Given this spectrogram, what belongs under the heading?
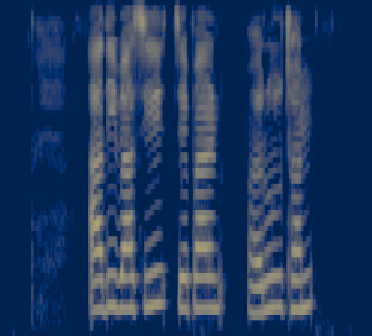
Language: Nepali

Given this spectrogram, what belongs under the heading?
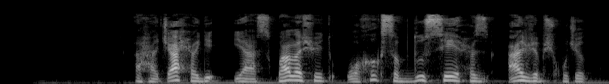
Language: Abkhazian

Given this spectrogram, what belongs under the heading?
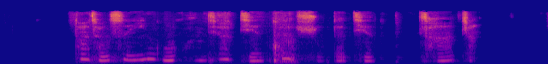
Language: Chinese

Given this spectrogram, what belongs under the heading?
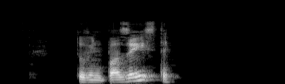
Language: Latvian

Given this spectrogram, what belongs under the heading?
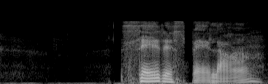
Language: Swedish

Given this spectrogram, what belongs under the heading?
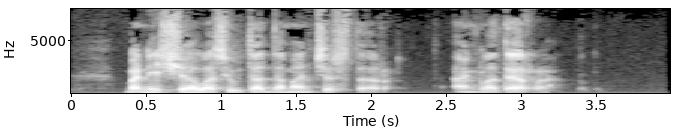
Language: Catalan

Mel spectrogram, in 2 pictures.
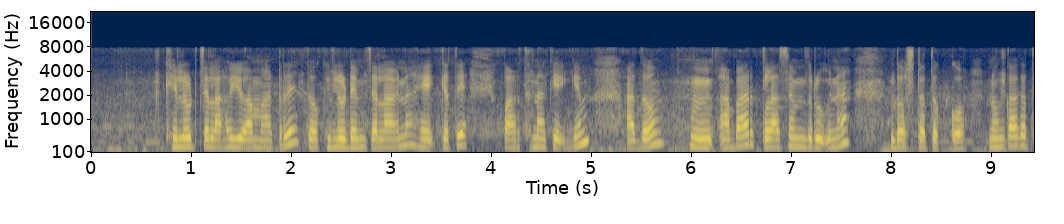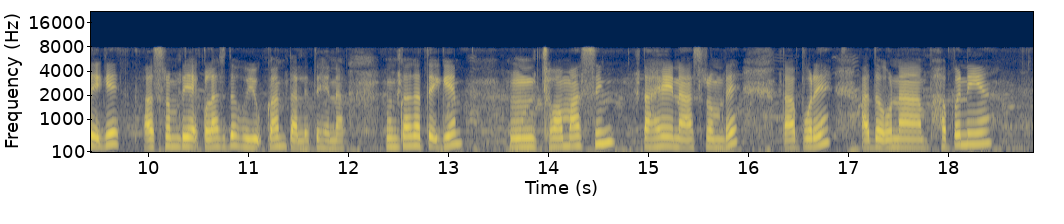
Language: Santali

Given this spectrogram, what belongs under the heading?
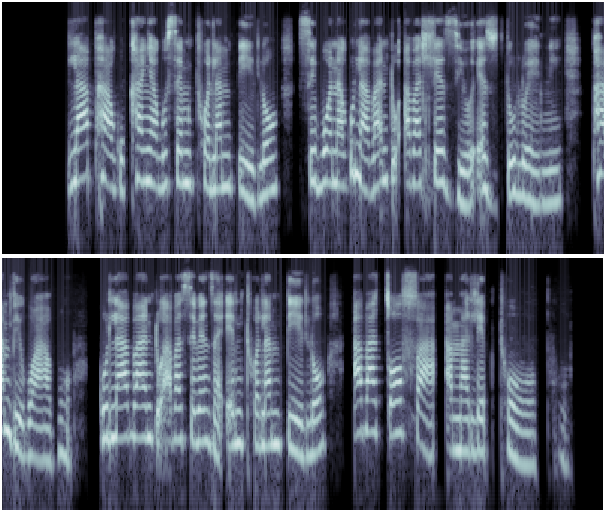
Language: North Ndebele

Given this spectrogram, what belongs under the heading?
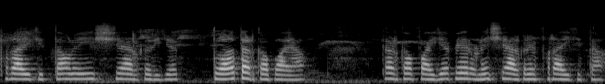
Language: Dogri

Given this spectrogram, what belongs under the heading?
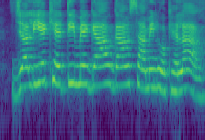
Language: Bhojpuri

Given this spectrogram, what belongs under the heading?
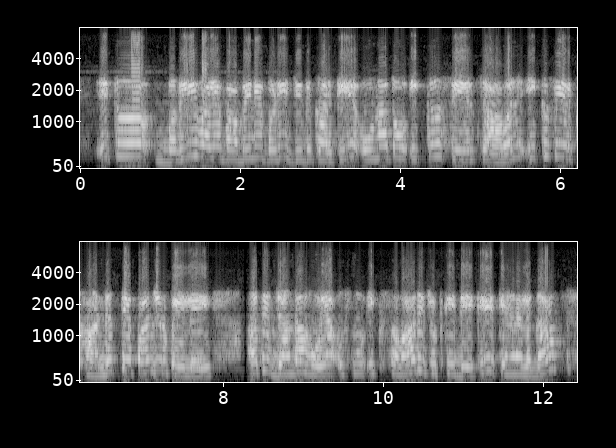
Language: Punjabi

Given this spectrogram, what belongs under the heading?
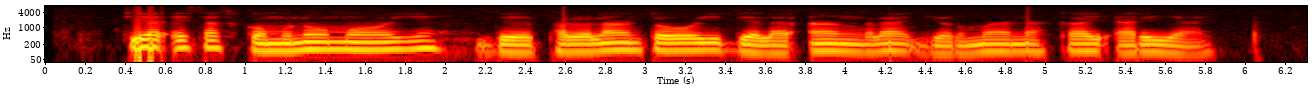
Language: Esperanto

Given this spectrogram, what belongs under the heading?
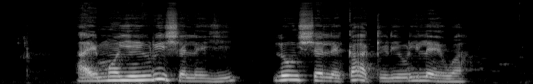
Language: Yoruba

